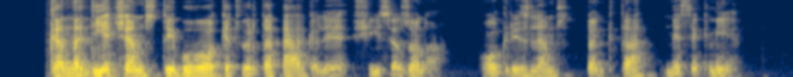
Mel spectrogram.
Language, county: Lithuanian, Šiauliai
